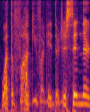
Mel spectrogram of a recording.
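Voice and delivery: high, squeaky mock protest; outraged plant lover. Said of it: "plant heads are coming at me".

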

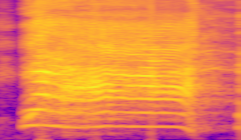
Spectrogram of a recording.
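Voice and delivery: loud, high startled scream; startled kid scream. Retold or imitated. Child woken too quickly, loud startled scream. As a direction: scream like a kid jolted awake. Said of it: "he's like".

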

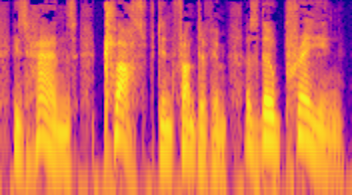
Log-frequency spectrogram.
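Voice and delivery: ordinary delivery

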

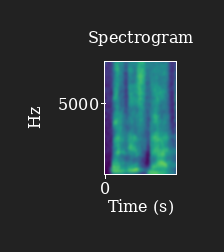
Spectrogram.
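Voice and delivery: squeaky disbelief, way up high; amazed high question. Retold or imitated. Friends hearing Yesterday for the first time, amazed high question. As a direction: gasp it out like you can't believe your ears. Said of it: "they're like".

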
